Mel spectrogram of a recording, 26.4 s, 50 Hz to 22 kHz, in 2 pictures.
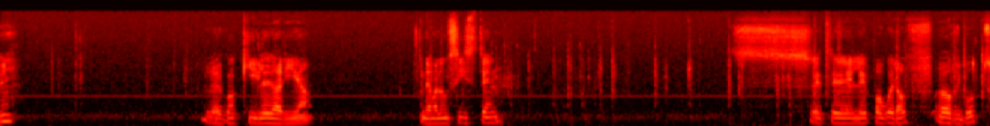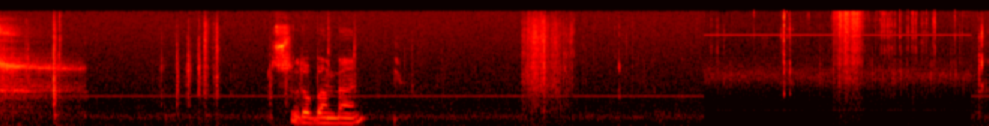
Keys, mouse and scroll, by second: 0.7 super+w, 5.4-14.1 typing, 15.1-17.8 typing, 24.7-26.1 typing.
